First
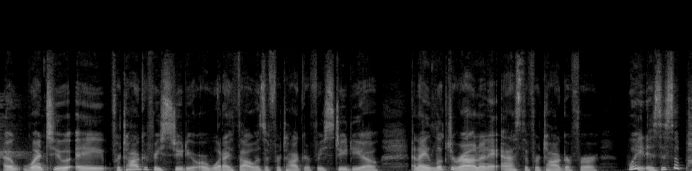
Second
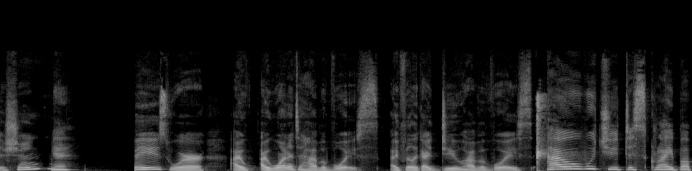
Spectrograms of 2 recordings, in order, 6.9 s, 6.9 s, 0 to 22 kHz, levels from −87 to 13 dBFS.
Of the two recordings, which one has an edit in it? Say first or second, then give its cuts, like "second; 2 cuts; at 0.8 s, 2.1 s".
second; 1 cut; at 5.3 s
